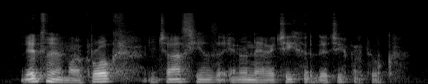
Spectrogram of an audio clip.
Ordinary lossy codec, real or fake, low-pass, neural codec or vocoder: none; fake; none; codec, 24 kHz, 1 kbps, SNAC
